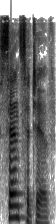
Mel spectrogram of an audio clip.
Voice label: "sensitive", US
